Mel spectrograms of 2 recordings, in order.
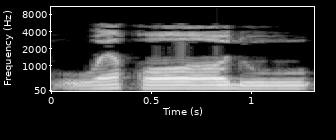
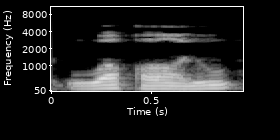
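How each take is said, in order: First: وقالوا said very slowly, light waw, heavy qaf; correct light waw. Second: وقالوا with the waw thickened toward the qaf; wrong heavy waw. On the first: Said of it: "الصحيح". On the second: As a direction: colour the waw of وقالوا dark, the mistake. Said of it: "نخشى من تأثرها بالقاف فنقول". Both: Shown as a demonstration.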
